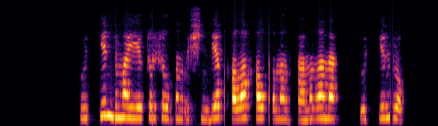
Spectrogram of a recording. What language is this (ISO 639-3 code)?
kaz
